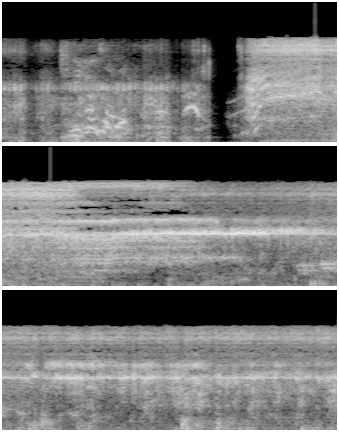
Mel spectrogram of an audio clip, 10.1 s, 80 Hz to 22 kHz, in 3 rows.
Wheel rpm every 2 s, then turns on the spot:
10, 150, 230, 230, 230.
0-2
